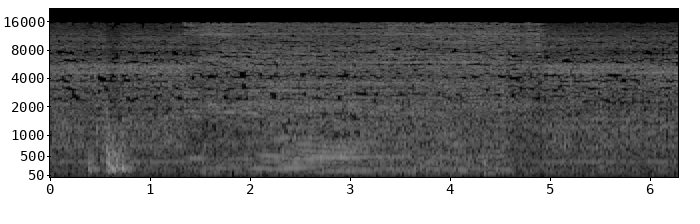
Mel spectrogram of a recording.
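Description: An angle grinder's disc grinds against metal with a harsh rasp.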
